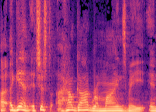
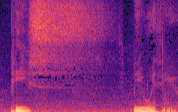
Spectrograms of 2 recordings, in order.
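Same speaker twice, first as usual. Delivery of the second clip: mock hushed, very slow, serene whisper; 7 semitones lower, 6 dB quieter than usual. Speaker imitates the bishop greeting each confirmand; imitating a peaceful voice. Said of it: "in this peaceful voice".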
